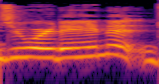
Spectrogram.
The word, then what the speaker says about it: Geordian: connected but all right I'm Jordan Jordan with the G it's like what I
